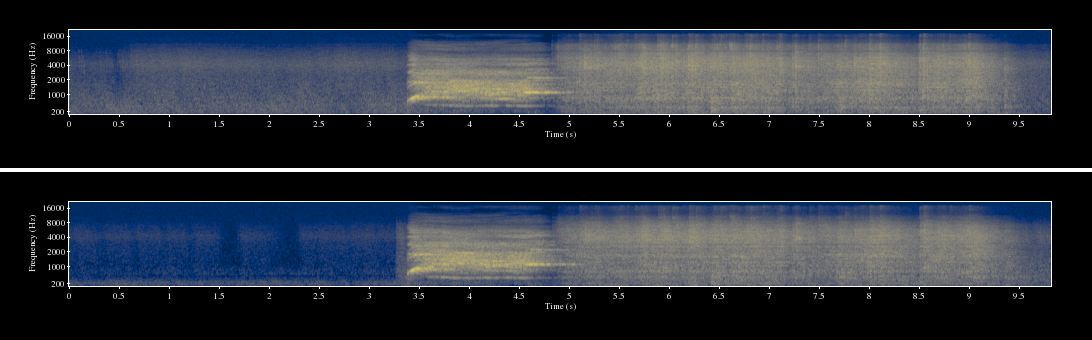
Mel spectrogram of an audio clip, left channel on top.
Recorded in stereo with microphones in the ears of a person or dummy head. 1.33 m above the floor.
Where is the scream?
5° left (ahead or behind), 1.0 m; by 4.7 s 15° left (ahead or behind), 1.8 m.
